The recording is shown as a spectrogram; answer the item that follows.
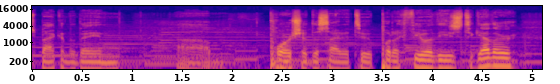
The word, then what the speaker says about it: Porsche: they uh they kind of know that it's porsha but i've heard porsche and porsche i've heard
